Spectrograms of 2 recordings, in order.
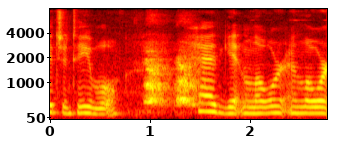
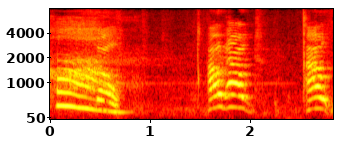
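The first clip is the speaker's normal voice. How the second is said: shooing dogs; 7 semitones higher, much slower than usual. Real, not acted.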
